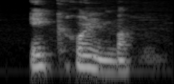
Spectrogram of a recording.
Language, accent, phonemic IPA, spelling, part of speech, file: French, Canada, /e.kʁul.mɑ̃/, écroulement, noun, LL-Q150 (fra)-écroulement.wav
- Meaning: collapse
